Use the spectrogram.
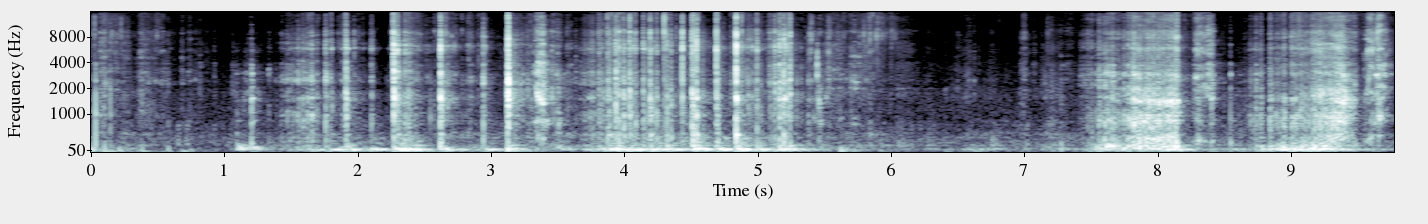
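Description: A box cutter blade scrapes and carves a dry, rectangular cream-colored bar of soap with a green edge. The strokes make dry, bright rasping sounds, with sharp ticks and crisp snaps that stop without ringing. A quieter stretch follows, then another long, steady rasping pass.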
